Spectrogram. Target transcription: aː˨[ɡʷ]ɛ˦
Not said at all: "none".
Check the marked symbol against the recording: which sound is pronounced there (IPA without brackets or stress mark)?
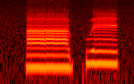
kʷ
